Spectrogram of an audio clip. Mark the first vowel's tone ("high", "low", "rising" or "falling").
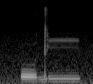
low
